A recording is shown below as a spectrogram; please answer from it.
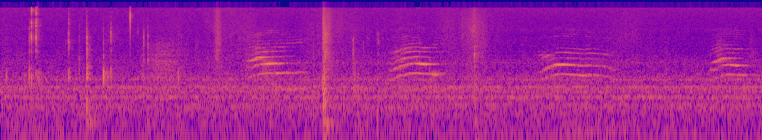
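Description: Several drawn-out cat meows and yowls rise and fall from somewhere nearby over a background of keyboard typing and clicks, with each cry lasting about a second.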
